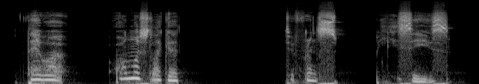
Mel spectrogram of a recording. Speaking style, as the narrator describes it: murmured Alice

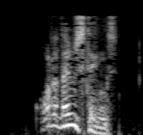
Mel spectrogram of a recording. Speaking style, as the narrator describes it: whispered Ron

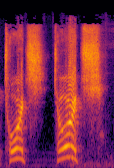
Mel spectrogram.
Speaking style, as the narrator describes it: shouting

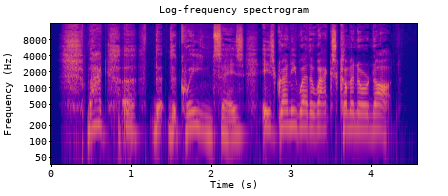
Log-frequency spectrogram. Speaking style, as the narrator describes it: she panted

